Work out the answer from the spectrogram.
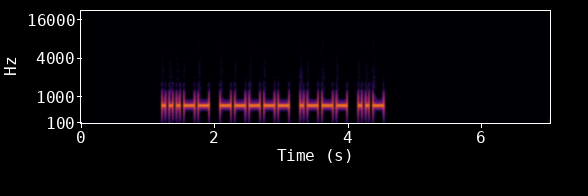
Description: Morse code, heard as a keyed tone, about 22 wpm, 700 Hz. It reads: 30JU
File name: practice / 22wpm / Four Letter-Number Combinations - 22wpm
